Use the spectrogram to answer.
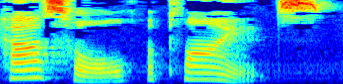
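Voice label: "HOUSEHOLD APPLIANCE", English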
